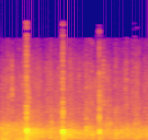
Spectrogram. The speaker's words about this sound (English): I think they deserve a round of applause as well for their leadership. Thank you.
